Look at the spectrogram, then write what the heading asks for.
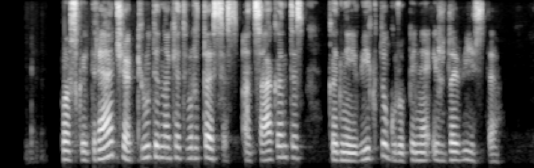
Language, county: Lithuanian, Šiauliai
